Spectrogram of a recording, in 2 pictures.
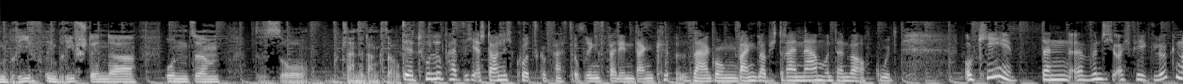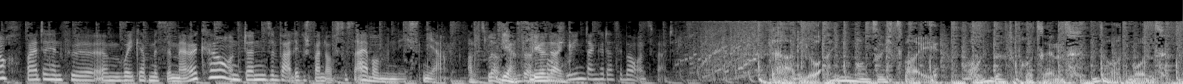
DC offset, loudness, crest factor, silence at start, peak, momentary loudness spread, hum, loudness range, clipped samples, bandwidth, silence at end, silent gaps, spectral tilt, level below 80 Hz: under 0.1%; -16 LUFS; 16 dB; 0 s; 0 dBFS; 9 LU; none; 2 LU; under 0.1%; 8.2 kHz; 0 s; none; -5.5 dB/octave; -24 dBFS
